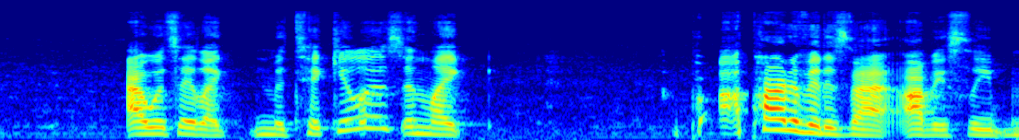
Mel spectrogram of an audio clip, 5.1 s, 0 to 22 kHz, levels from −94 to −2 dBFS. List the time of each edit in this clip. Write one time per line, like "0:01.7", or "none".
0:01.2
0:03.7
